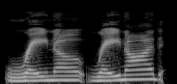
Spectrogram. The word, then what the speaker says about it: Raynaud: I'll pronounce it wrong, but it's called like Raynaud. It's R-A-Y-N-A-U-D, Raynaud's.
